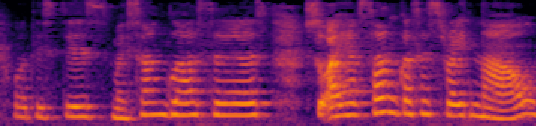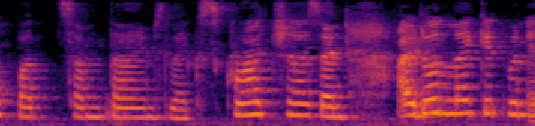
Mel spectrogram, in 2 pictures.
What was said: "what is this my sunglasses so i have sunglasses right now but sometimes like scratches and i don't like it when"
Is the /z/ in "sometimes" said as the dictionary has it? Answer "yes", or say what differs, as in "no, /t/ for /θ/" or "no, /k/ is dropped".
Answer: no, /s/ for /z/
